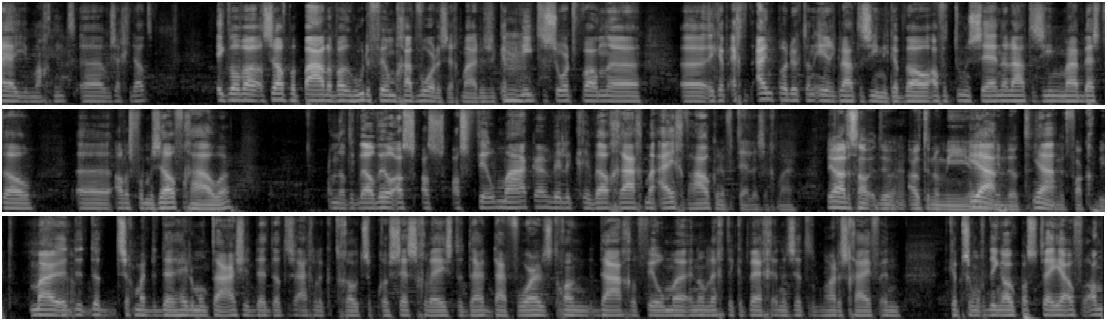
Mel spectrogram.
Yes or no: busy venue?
yes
